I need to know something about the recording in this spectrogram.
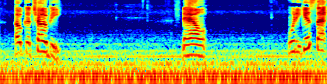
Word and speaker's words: Okeechobee: He's in Okochot. I mean, in my mind, I say it right, but when I go out to say it, I don't say it right. Okeechobee.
